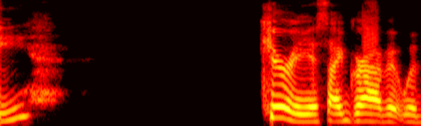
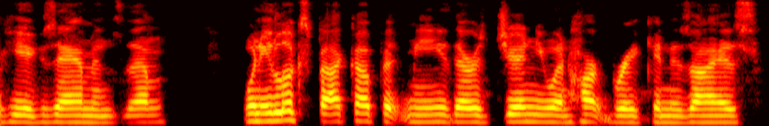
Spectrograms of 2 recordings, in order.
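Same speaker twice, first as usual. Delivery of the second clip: usual speaking voice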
